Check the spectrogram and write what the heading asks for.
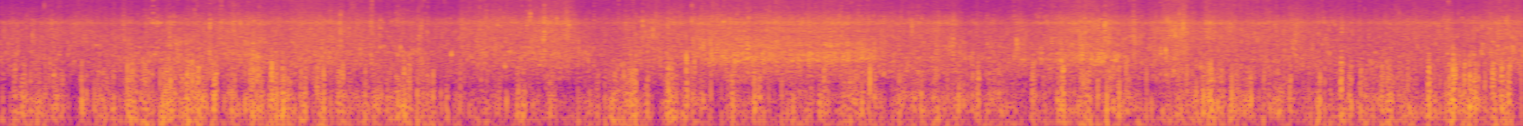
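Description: Water rushing and splashing against the hulls of a Hobie Tandem Island sailing trimaran running downwind through choppy waves, with wind buffeting the microphone.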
